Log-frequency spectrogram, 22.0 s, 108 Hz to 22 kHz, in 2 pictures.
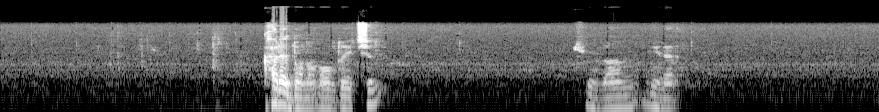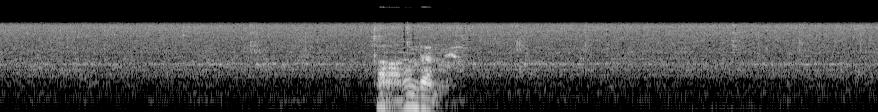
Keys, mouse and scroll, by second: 1.6 alt+click, 2.2 click, 3.1-15.2 alt+drag, 15.2-21.9 drag, 17.1 typing.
